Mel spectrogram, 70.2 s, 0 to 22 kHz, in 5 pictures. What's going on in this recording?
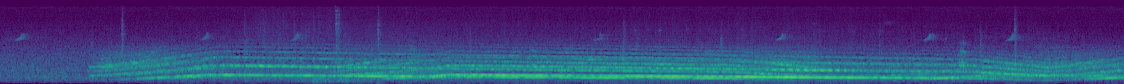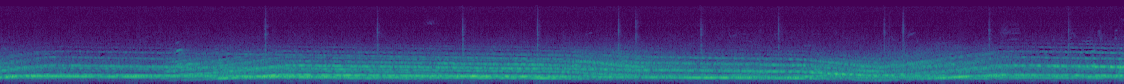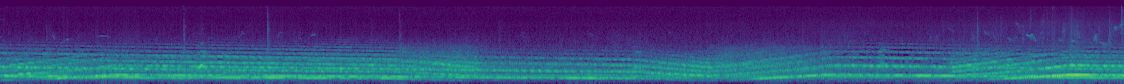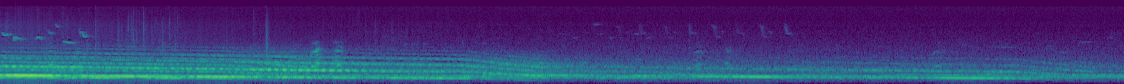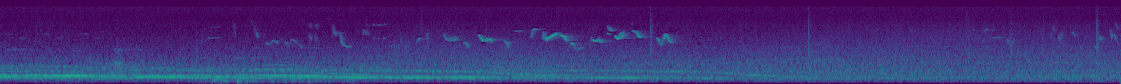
Warning Siren 1 Filtered (06 May 15)
Every year, at midday on the 1st Wednesday in May, 1,078 air raid sirens across Denmark are tested. There are 3 signals, but in 2015 I only managed to record the last 2:
12:00: "Go inside"
12:04: "Go inside"
12:08: "Danger is passed"
air-raid, field-recording, siren, test, warning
